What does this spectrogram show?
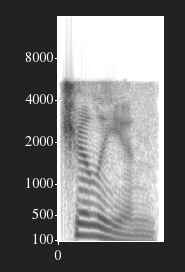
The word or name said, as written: Chilean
